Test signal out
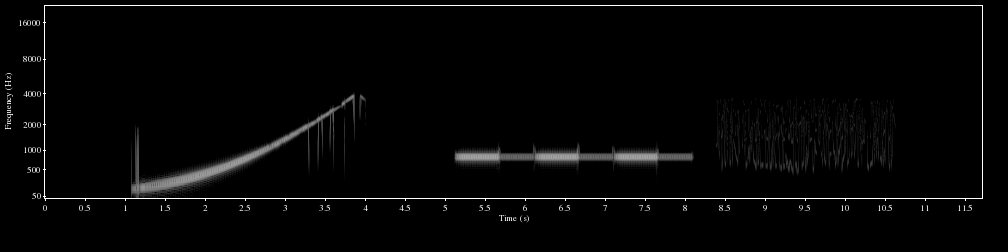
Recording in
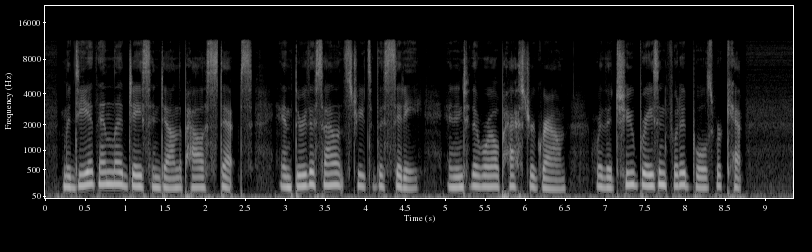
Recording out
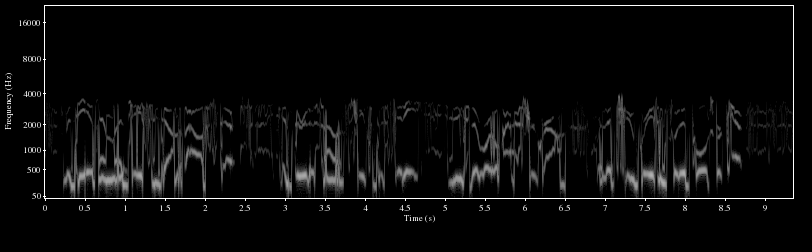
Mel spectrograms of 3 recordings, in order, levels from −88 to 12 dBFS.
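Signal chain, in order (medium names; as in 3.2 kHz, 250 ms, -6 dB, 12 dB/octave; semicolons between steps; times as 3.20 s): formants replaced by sine waves; slow attack 103 ms; trim -6.5 dB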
